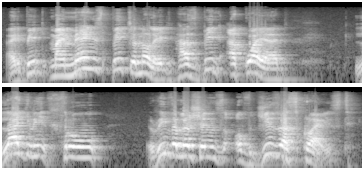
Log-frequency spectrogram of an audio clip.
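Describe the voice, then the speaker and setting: A Tanzanian man in his seventies with a Tanzanian accent, a preacher speaking deliberately, phrase by phrase, often repeating himself. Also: sits high, sing-song. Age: 70s. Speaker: archbishop. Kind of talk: religious address given phrase by phrase for an interpreter. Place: small tiled room indoors. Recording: echoey room.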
